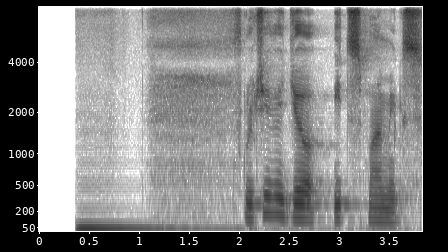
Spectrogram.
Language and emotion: Russian, neutral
